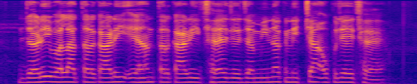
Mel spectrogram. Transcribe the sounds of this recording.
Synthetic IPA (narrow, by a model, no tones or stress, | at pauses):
d͡ʒəɽiβalat̪əɾkaɾieɦənt̪əɾkaɾit͡ʃʰɛd͡ʒed͡ʒəminəkniːt͡ʃãupd͡ʒəjt͡ʃʰɛ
